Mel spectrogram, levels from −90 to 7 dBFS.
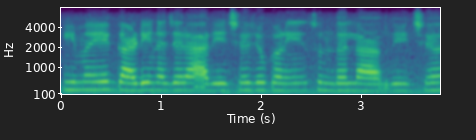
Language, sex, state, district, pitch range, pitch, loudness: Rajasthani, female, Rajasthan, Nagaur, 220-240 Hz, 230 Hz, -17 LUFS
